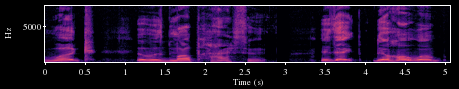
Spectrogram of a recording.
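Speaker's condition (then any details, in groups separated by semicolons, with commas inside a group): Cerebral palsy; affects speaking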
